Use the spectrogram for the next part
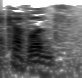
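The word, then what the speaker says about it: Kavod (כבוד): Se você escreve Kavod com Vav, a única forma de se ler essa palavra é Kavod.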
